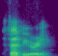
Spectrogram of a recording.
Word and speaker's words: February: yourself say it okay I pronounce this one as February February it's never fair Brewery the are after the B isn't really heavily browser it's February now to really make this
